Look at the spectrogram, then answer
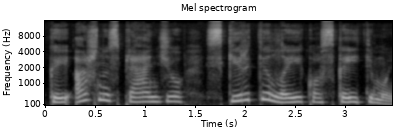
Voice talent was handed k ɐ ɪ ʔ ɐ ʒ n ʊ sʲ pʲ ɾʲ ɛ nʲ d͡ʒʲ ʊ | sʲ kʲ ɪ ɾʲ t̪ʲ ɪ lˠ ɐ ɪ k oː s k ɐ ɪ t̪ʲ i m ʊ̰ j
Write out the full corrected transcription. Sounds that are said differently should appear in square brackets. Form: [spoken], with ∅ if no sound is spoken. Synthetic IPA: k ɐ ɪ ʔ ɐ [ʃ] n ʊ sʲ pʲ ɾʲ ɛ nʲ d͡ʒʲ ʊ | sʲ kʲ ɪ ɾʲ t̪ʲ ɪ lˠ ɐ ɪ k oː s k ɐ ɪ t̪ʲ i m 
